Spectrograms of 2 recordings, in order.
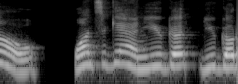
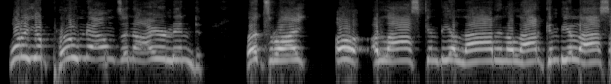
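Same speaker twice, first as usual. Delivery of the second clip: hammed-up Irish accent, higher pitched; cheerful mock Irish accent, pitched up; 7 semitones higher than usual. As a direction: play a jolly stage Irishman with an Irish accent. Mock Irish voice about Ireland.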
